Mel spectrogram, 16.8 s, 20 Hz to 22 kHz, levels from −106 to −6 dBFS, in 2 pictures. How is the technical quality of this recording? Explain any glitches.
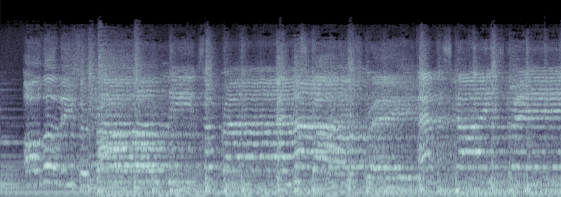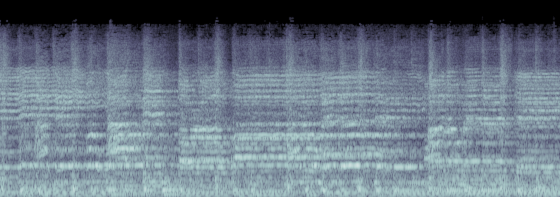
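The recording is marred by one fault that runs the whole way through. A steady, low mains hum sits under the sound from start to finish, a constant 60 Hz drone with some low harmonics, at roughly 15 dB below the signal. It comes from the power line leaking into the audio path, typically through a ground loop or a nearby transformer.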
